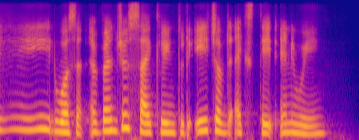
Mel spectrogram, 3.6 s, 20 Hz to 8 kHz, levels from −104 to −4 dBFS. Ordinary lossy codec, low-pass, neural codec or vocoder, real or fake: none; 7.2 kHz; codec, 16 kHz, about 1 kbps, DyCAST, with the encoder's durations; fake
